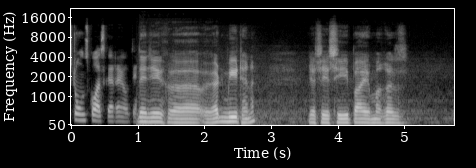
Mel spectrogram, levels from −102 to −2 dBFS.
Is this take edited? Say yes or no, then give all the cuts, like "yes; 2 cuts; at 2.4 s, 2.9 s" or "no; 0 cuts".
yes; 1 cut; at 0.9 s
